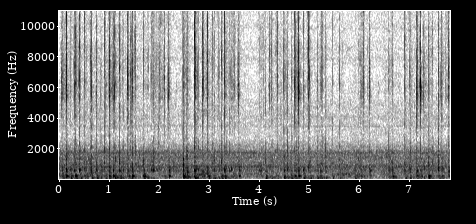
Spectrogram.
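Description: Fingertips of both hands type rapidly on the black plastic chiclet keys of a grey-decked Acer Chromebook C20 (2014) plastic laptop keyboard. A dense, steady stream of light, bright clicks and soft thuds is heard, each one dying away almost instantly. The stream eases briefly around the middle before picking back up.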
